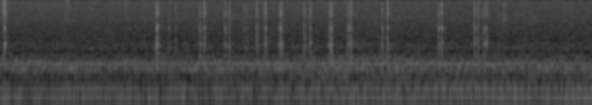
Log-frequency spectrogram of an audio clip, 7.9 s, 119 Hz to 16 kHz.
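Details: New Multistar 2216 v2 brushless outrunner motor: sharp, irregular dry clicks, about fifteen in eight seconds, over a faint hum; a bad bearing is suspected but unconfirmed.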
